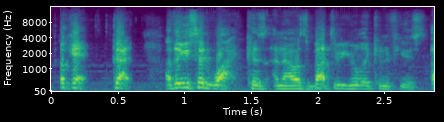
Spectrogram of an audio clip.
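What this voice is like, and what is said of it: Character voice with a put-on accent. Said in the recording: “The GM's figuring out the accent.”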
